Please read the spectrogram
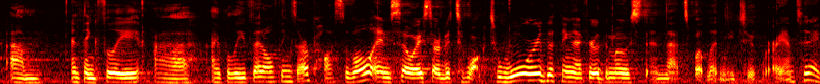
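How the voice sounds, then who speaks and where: Against noticeable background noise, a woman speaks in a fairly low pitch with ordinary pitch variation. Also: fairly quick pace, hardly any pauses. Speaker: speech therapist. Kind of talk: panel discussion. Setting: stage with audience.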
